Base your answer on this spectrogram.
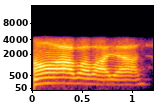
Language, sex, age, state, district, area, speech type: Maithili, female, 60+, Bihar, Araria, rural, conversation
